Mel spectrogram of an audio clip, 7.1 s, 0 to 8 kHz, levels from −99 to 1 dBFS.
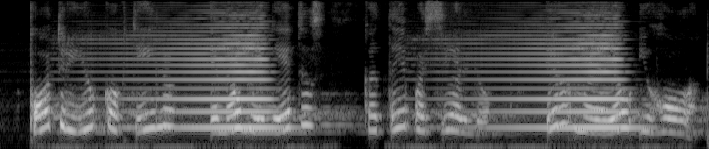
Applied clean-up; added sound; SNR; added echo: none; Bowed string instrument; 1 dB; reverberation time 1.2 s.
